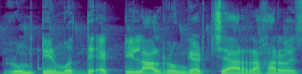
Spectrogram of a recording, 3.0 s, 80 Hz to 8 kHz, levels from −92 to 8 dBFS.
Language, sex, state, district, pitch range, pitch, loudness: Bengali, male, Assam, Hailakandi, 140-160 Hz, 150 Hz, -16 LUFS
